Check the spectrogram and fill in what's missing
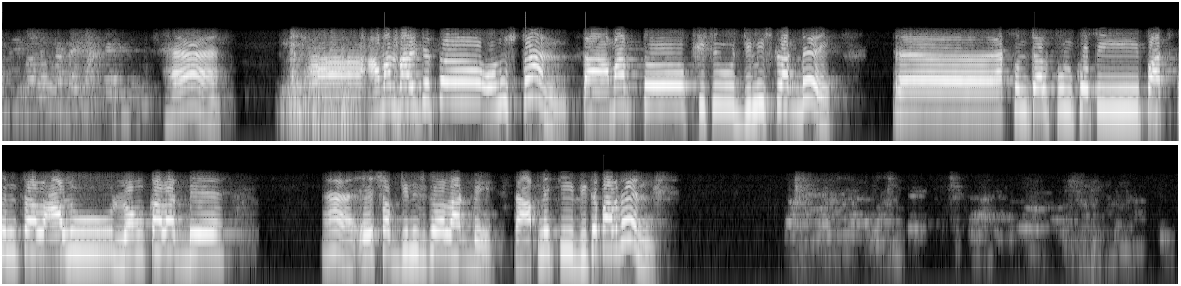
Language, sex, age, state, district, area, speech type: Bengali, female, 30-45, West Bengal, Alipurduar, rural, conversation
